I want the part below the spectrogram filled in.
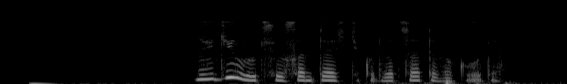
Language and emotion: Russian, sad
